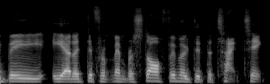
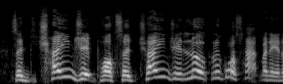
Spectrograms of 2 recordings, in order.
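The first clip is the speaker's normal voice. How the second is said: loud, high-pitched exasperated yelling at the screen; frantic fan's screamed plea; retold screaming; 12 semitones higher, 5 dB louder than usual. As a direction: re-enact screaming at the manager, much higher and louder. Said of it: "you're screaming".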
